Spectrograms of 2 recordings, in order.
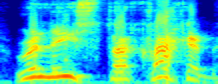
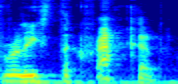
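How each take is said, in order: First: It is said loudly and dramatically. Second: It is said plainly without drama. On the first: This is how people remember the line. The speaker calls it wrong. "everyone seems to think he he said" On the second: This is how the line was really delivered. The speaker calls it right. "He just said"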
